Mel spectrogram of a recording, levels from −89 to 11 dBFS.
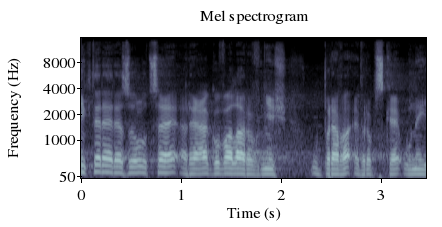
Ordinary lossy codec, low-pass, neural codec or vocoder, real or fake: MP3, 96 kbps; 14.4 kHz; none; real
